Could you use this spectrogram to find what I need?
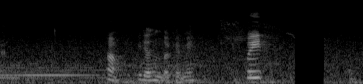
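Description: A young woman speaks casually into a microphone.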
